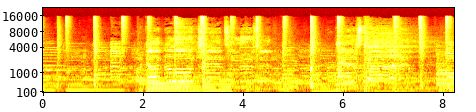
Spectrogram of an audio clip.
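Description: Live rock band playing, with sung vocals over electric guitar, bass, keyboard and a drum beat of about two strokes a second.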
